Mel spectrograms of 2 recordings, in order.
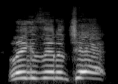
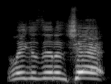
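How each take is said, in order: Both takes have the same delivery.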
